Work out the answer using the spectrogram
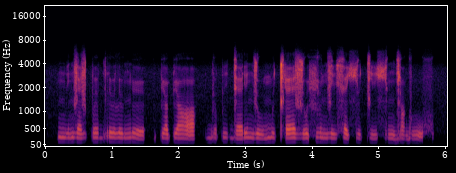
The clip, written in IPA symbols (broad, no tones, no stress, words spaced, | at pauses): minzɛzpɘ brɯlɯŋʏ | pʲɒpʲɒ | bɘpiɡɛ ɾinzu mɯcʰɛ zufʲu nzixɛçɯci çɘŋɡjɒɡux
